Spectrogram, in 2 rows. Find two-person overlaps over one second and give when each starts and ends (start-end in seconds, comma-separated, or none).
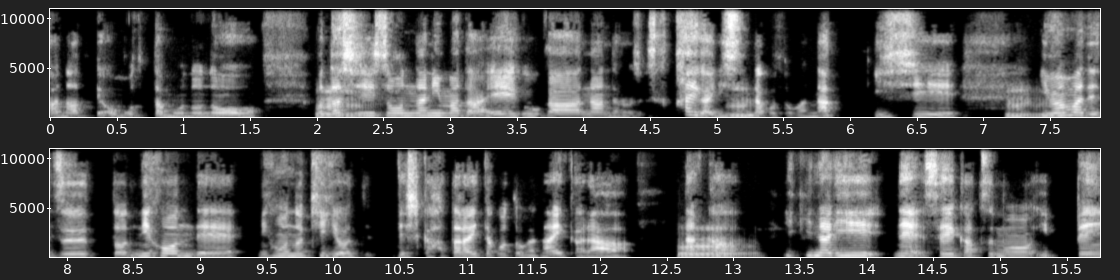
none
